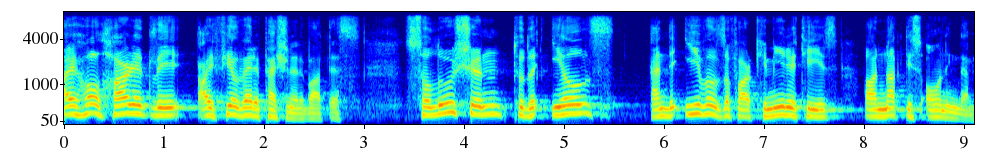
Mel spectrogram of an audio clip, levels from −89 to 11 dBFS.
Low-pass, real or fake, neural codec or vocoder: 7.2 kHz; real; none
